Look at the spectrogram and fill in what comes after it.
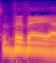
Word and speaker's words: Vive: Yes, Vive, I believe is pronounced. – Vive.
